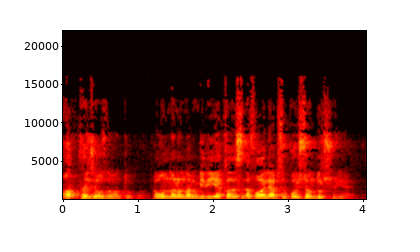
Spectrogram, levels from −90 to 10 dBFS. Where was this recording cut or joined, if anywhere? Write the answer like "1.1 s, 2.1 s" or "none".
1.2 s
